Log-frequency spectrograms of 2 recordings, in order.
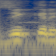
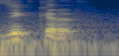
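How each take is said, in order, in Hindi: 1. इस शब्द का उर्दू उच्चारण है। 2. इस शब्द का अरबी उच्चारण है। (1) "उर्दू में हम उसको जिक्र ही बोलते हैं" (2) "लेकिन अरबिक में क्या बोलेंगे?"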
